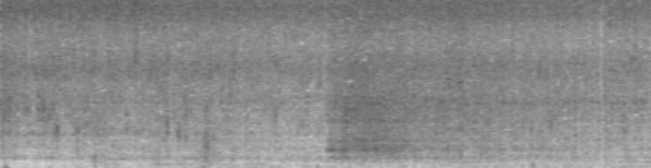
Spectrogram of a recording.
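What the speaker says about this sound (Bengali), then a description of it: "এবারে একে একে মাছগুলো আমি ভেজে নেব" Tilapia pieces fry in hot oil for a mustard and poppy-seed tel jhal, giving a continuous, even, close sizzle and hiss with a slight swell partway through.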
